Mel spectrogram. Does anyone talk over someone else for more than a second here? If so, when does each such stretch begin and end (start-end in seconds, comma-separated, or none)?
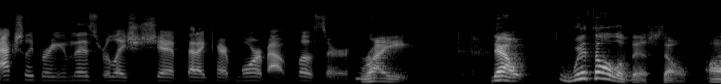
none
